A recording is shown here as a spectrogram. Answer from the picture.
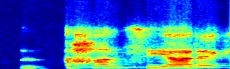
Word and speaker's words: Hanseatic: Sorry, Hanseatic, I think is how you say it.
